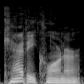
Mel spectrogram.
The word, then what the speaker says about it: catercorner: The café was catty-corner to the salon, so after I got my haircut, I walked across the intersection to get some lunch. Our word today is pronounced catty-corner, but spelled as one word, C-A-T-E-R-C-O-R-N-E-R.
